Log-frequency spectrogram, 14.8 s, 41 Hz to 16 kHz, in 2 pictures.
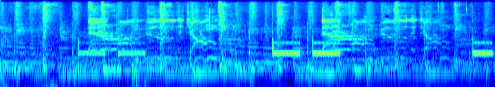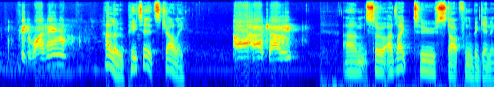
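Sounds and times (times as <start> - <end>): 
steady bed of music: 0.0 - 9.4
short electronic telephone dialing tones: 1.2 - 2.2, 4.1 - 5.1, 7.0 - 7.7
speech: 7.9 - 10.3, 10.9 - 11.9, 12.6 - 14.8.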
